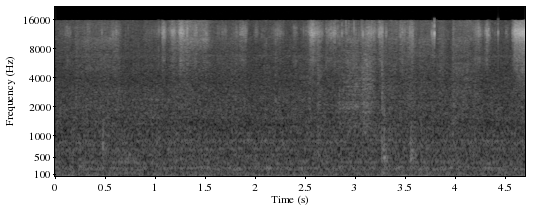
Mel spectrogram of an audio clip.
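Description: Paper rustling as a hand turns and brushes the pages of a thick photobook, a few brief soft swishes, the loudest near the end.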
